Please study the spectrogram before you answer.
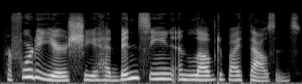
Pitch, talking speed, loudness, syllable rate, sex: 220 Hz, 220 wpm, -16 LUFS, 4.7 syllables/s, female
